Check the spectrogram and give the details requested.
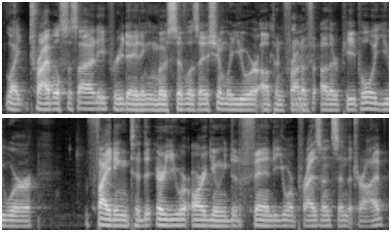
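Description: Male podcast host, slightly low voice, loose and self-deprecating. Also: level tone, moderate pace. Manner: rambling, filler-heavy, self-deprecating. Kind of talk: casual podcast chat.

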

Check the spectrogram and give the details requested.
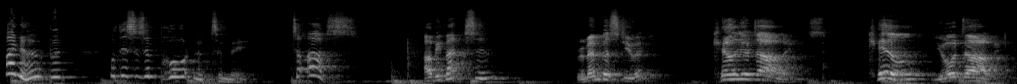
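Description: A man's voice: very high voice, big pitch swings, unhurried, pauses often, sharp tone, exaggerated voice. A man playing a pushy, sales-hungry young literary agent in a radio play, gushing and stammering insistently. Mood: breezy, insistent.

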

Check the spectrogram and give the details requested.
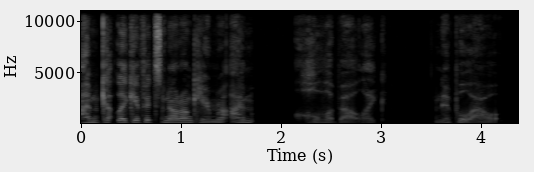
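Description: A hoarse podcast co-host in casual chat, joking and rambling with lots of slang. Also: female voice, low voice, expressive, normal speed, no room sound, clean studio sound.

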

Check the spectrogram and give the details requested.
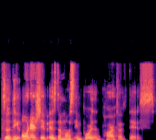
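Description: A woman's voice: medium pitch, lively intonation, normal speed, darkish tone. A woman from Iran hosting a casual podcast interview, thoughtful and hesitant, with many fillers and restarts.

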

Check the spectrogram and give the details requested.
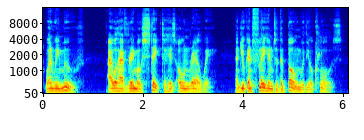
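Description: A man voicing a composed, commanding woman who leads a crime syndicate, stern yet compassionate, speaking in a measured, formal way in an audiobook. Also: lowish voice, fairly even intonation, natural voice. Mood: resolute. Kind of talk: audiobook character acting.

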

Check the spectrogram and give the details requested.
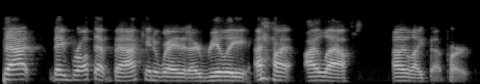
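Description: A woman's voice: lowish voice, fairly even intonation, moderate pace, fairly bright tone, lo-fi sound. A woman co-hosting a casual podcast about films, explaining her opinions in an articulate, conversational way. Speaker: podcast co-host and film critic. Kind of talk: casual podcast film discussion.

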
